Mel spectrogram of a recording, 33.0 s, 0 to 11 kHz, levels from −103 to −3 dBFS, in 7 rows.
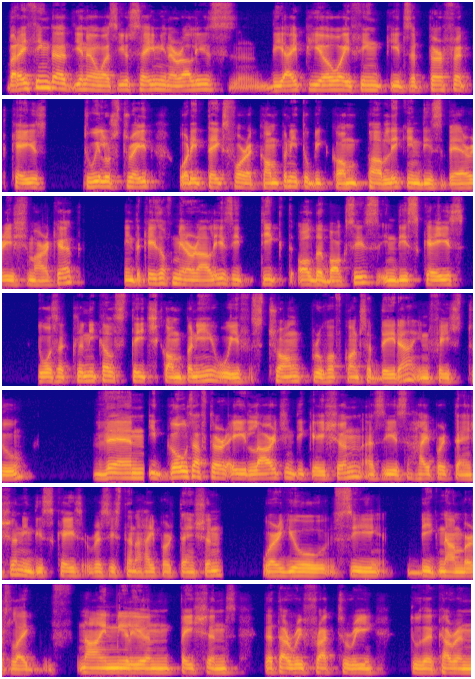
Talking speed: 165 wpm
